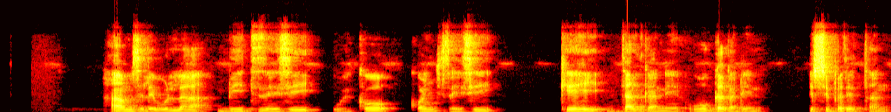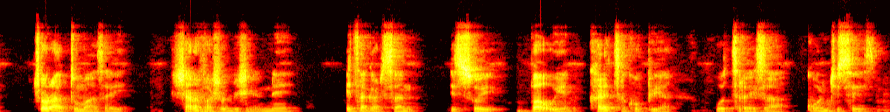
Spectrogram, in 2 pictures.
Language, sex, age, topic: Gamo, male, 25-35, agriculture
